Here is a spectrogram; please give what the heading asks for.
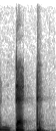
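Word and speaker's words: debt: अब ये बी जो है ये नहीं बोलना हमने, तो ये क्या हो जाएगा, डेट।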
